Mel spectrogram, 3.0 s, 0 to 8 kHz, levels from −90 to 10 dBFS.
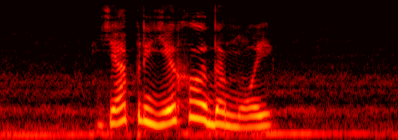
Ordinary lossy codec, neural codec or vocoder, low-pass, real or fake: none; codec, 16 kHz, 8 kbps, FreqCodec, larger model; 7.2 kHz; fake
